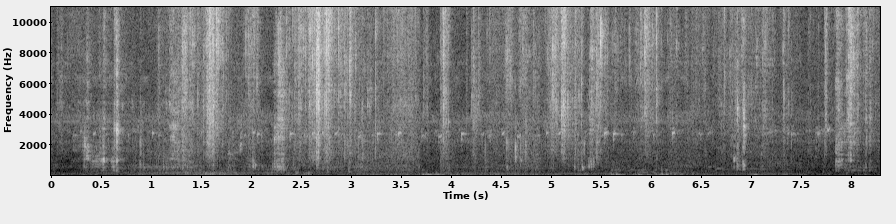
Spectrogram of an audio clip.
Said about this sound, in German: Oder ein Elefant mampft Blütenblätter direkt am Zelt.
